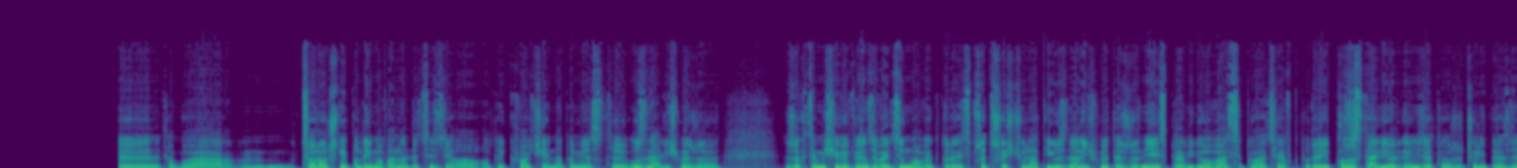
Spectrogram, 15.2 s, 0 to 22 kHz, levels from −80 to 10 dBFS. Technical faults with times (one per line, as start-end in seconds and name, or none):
0.00-1.19 cut-off start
